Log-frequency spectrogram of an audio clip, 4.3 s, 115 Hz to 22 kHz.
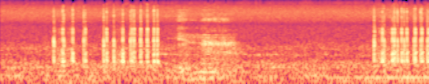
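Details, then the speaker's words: Canon 80D with a regular non-STM Canon 1.8 lens, recorded on the internal mic: two bursts of rapid, fine clicking and whirring from the focusing motor, louder on the camera body; normal autofocus noise. "you can hear the focusing noise. That is a regular 1.8 Canon lens, not STM. Makes a bit of noise, but on the camera body you hear that more."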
